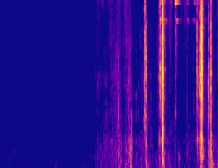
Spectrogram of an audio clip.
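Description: Bolt of a Barrett MRAD bolt-action rifle being worked after a shot: a quick run of sharp metallic clicks and clacks starting about two seconds in, one of them with a brief high ring.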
